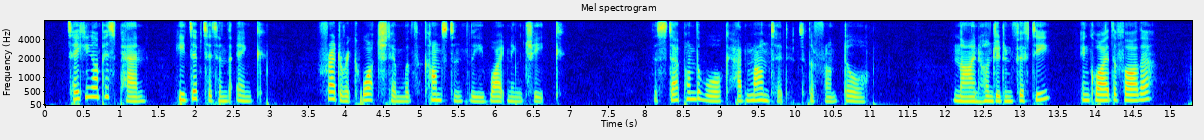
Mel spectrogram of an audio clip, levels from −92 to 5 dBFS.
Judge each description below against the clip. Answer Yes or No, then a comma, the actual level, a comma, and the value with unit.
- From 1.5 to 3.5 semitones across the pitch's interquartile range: No, average, 3.9 semitones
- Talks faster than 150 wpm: No, slow, 135 wpm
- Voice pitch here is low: No, medium, 180 Hz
